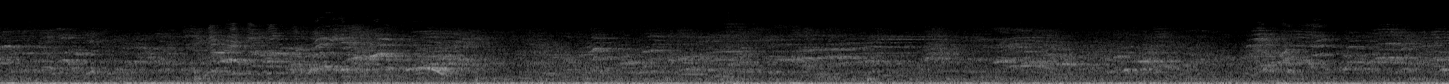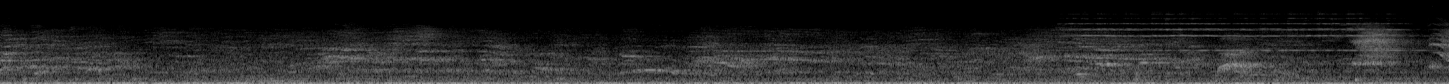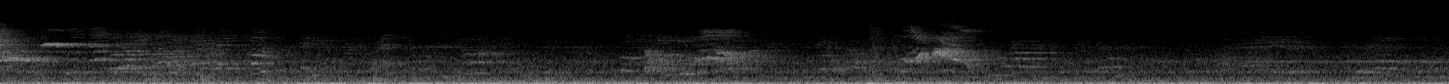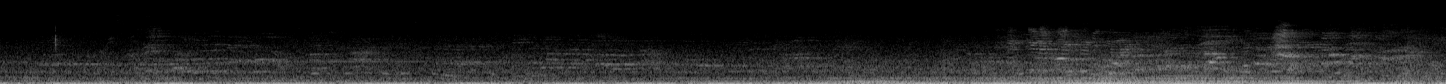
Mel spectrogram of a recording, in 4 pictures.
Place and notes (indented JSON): {
  "title": "St. Mary Abbots C of E Primary School, Kensington Church Ct, Kensington, London, UK - St. Mary Abbots playground time",
  "date": "2019-05-01 12:23:00",
  "latitude": "51.50",
  "longitude": "-0.19",
  "altitude": "18",
  "timezone": "GMT+1"
}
